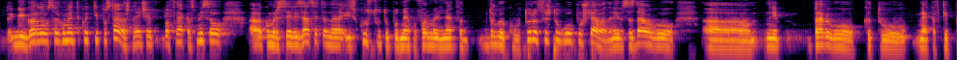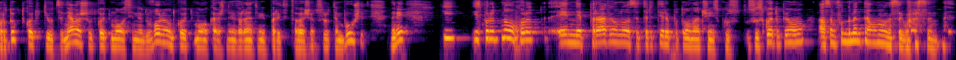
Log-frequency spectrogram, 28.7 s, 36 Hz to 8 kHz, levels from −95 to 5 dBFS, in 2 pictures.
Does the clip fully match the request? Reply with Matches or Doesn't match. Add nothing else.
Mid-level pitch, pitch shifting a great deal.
Matches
